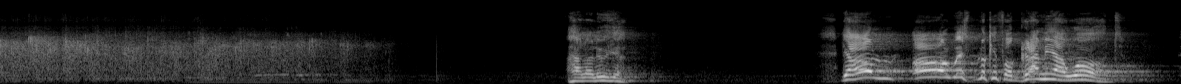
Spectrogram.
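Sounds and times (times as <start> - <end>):
audience clapping hands: 0.0 - 4.1
speech: 5.7 - 6.4, 8.4 - 11.2.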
